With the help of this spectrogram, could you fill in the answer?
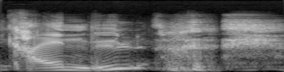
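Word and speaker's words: Krähenbühl: Oui, Krahenbuhl. Pour bien le prononcer, Krahenbuhl.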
